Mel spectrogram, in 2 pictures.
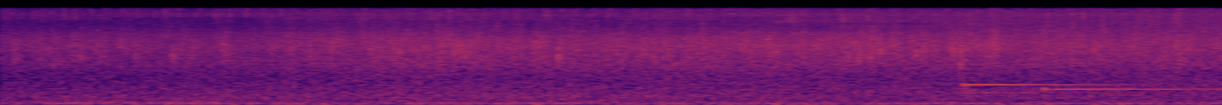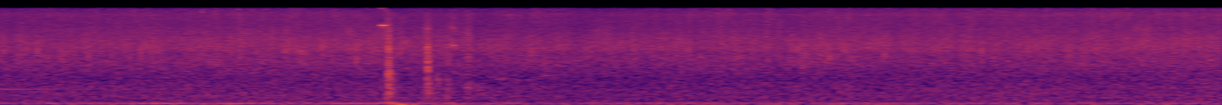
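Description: Steady rain. About six and a half seconds in there is a faint two-note falling chime, and a sharp click comes a little before eleven seconds.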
